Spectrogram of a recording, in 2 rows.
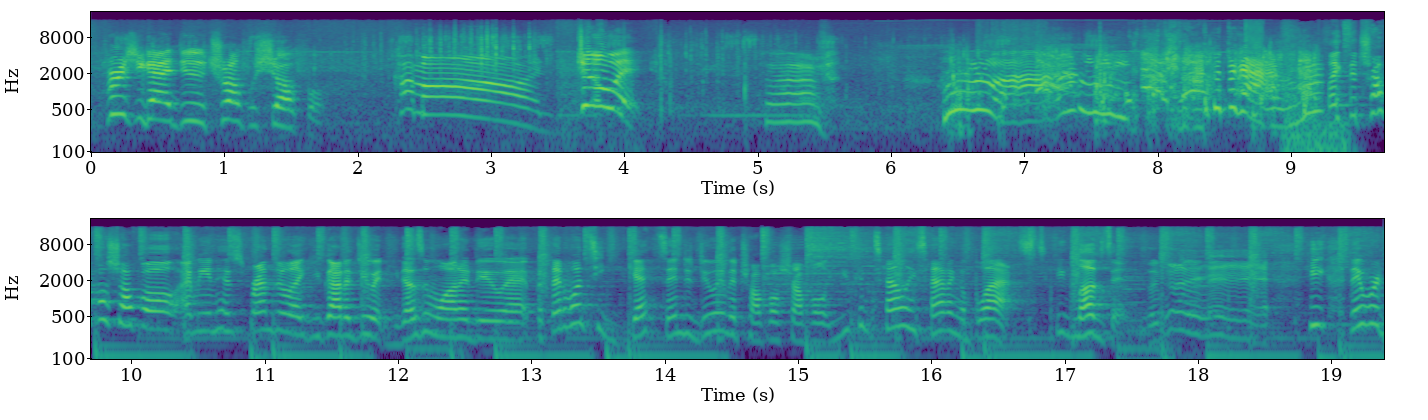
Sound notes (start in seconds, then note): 1.9 pinwheel rattles; 8.9 air whooshes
